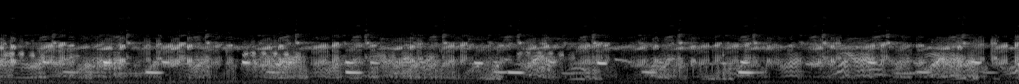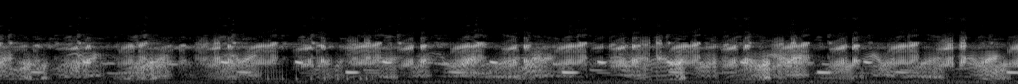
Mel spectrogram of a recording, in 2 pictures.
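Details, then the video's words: Many frogs croak together in a long unbroken chorus, rough pulsed croaks layered with short piping notes, the level staying even and dense throughout. "FROGS CROAKING"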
